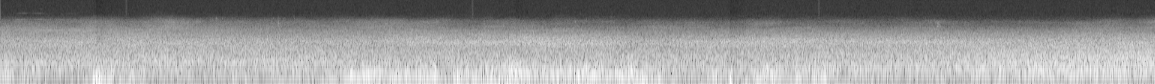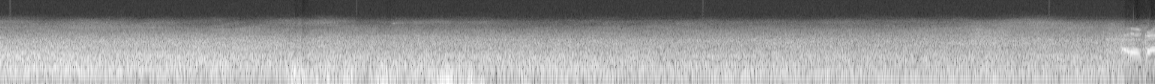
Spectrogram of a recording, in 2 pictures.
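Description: Twin-engine jet airliner's engines running as it rolls away down the runway, a steady jet noise that holds at much the same level throughout.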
